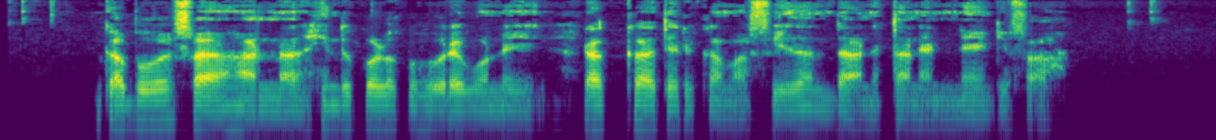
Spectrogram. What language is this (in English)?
Divehi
